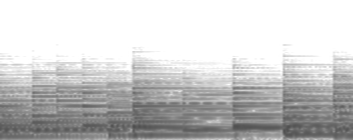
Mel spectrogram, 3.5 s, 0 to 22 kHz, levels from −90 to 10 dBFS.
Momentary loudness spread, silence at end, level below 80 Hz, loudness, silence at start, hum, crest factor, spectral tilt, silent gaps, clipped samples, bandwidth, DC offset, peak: 4 LU; 0 s; -44 dBFS; -27 LUFS; 0 s; none; 12 dB; -11 dB/octave; none; under 0.1%; 5 kHz; under 0.1%; -12 dBFS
